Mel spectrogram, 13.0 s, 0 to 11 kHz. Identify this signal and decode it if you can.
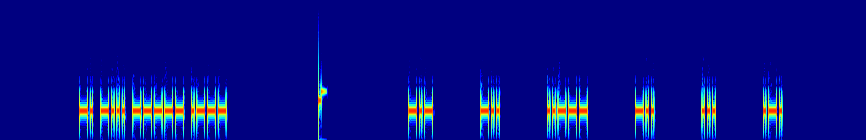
Morse code, heard as a keyed tone, about 30 wpm, spaced as for 14 wpm, 700 Hz. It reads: NB0J KD2DSR
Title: USA Call Signs - 6x Character Spacing - 30wpm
